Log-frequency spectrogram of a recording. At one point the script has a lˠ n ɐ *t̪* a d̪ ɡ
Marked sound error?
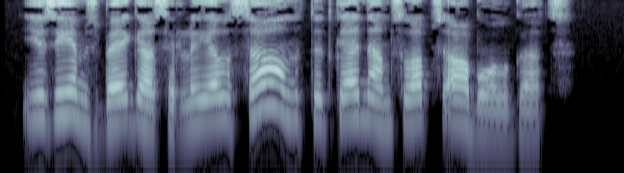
no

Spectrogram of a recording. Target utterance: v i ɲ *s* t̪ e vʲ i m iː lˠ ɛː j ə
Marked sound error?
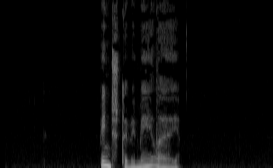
yes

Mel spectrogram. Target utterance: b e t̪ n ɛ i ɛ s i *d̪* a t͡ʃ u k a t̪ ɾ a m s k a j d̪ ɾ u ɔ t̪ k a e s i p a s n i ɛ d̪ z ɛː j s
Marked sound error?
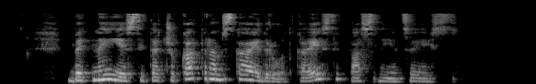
yes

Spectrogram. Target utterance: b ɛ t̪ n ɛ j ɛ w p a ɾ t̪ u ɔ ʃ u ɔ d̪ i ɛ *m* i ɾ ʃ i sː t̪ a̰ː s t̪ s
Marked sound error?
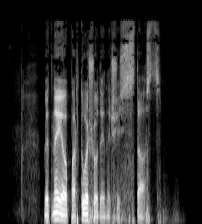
yes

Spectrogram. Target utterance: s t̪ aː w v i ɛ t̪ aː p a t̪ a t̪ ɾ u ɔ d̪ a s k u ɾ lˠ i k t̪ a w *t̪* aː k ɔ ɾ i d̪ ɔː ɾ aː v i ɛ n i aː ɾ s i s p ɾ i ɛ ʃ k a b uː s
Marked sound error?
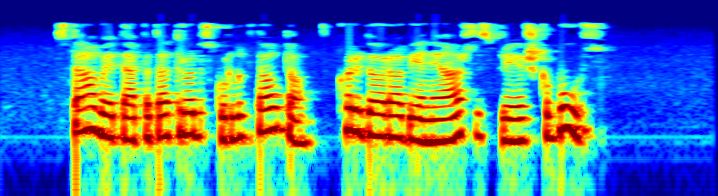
no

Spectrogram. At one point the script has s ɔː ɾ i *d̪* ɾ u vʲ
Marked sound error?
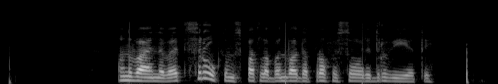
no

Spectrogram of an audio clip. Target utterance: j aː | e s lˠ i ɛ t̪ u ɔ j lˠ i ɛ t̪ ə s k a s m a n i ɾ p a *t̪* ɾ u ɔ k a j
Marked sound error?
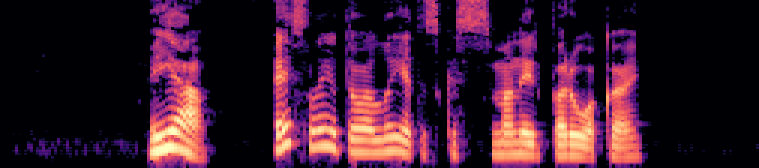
yes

